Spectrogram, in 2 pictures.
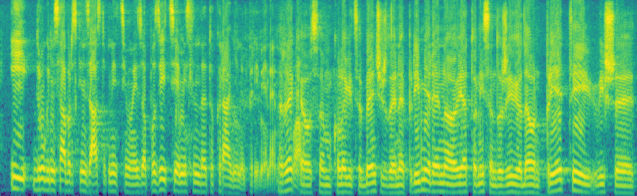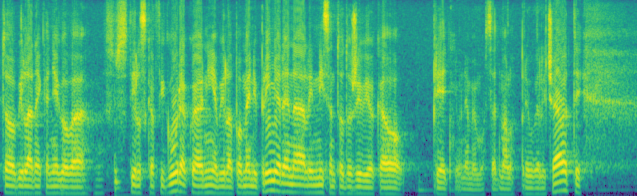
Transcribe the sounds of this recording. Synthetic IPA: id̪ɾuɡimsaːboɾskimzaːst̪upnit̪simaizo̞pozit̪sijemislimd̪aet̪o̞ːkɾʔa̰jɲinḛpɾḭmjḛɾḛnɾḛkaosamko̞le̞ːɡit̪sebent͡ʃit͡ʃd̪ajenepɾimje̞ɾe̞nojaːt̪o̞niːsamd̪oʒiːʋio̞d̪ao̞ːnpɾjeːt̪iʋiʃejjet̪o̞ːbiːlˠane̞kaɲe̞ɡo̞ʋa | st̪ilskafiɡuːɾako̞janijebiːlˠapo̞me̞nipɾimjeɾe̞naaliniːsamt̪o̞ːd̪o̞ʒiːʋio̞kao̞ | pɾjeːt̪ɲṵne̞mojmosad̪malo̞pɾeuʋe̞lit͡ʃaːʋat̪i

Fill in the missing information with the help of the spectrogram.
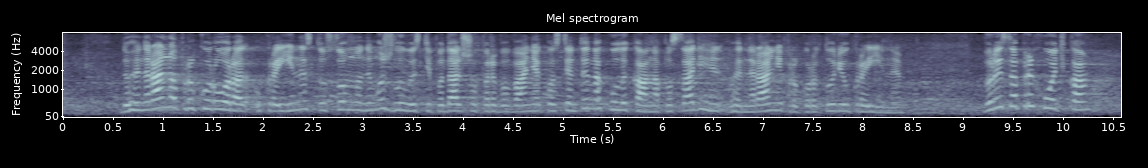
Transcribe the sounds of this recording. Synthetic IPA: d̪ɔɦe̞neɾɑlʲnɔɦɔpɾɔkʊɾɔɾɐukɾɐjinɪst̪ɔsɔwnɔnemɔʒlˠɪʋɔsʲtʲipɔd̪ɑlʲʃɔɦɔpe̞ɾebʊʋɑnʲːɐkɔnst̪ɐnt̪ɪnɐkʊlˠɪkɑnɐpɔsɑdʲiwɦe̞ne̞ɾɑlʲnʲijpɾɔkʊɾɐt̪uɾʲiʊkɾɐjinɪ | bɔɾɪsɐpɾɪxɔtʲkɐ

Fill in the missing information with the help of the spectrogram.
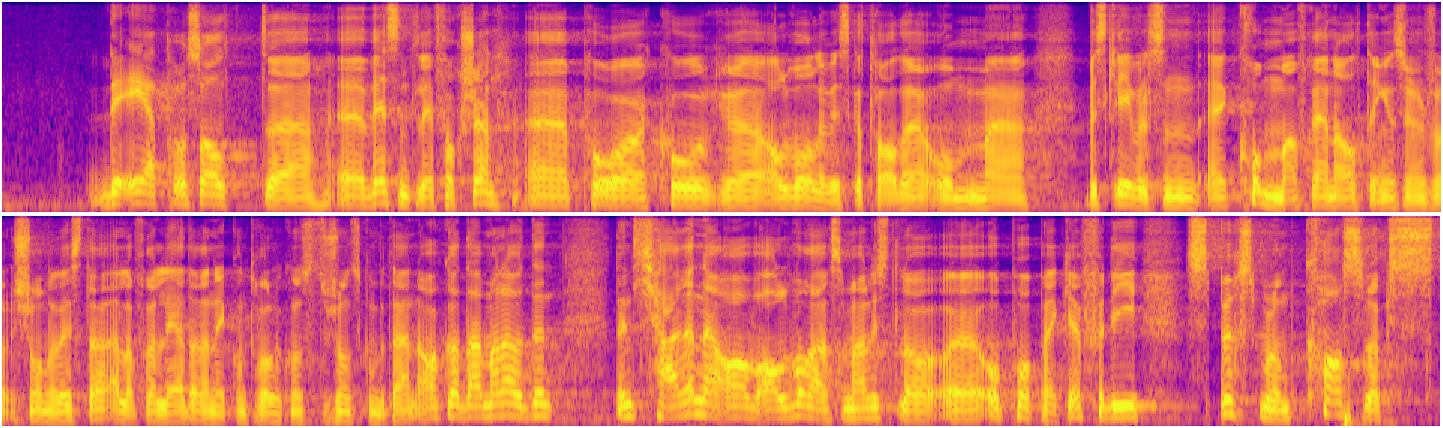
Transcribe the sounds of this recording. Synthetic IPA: d̪ɛʔɛt̪ʰɾɔsɑlt̪ | ʋeːsənt̪lɪəfɔʁʂɛlpʰɔkʰʊɾɑ̰lʋoːɾlɪʋiskɑt̪ʰɑ̰ːd̪ɛʔɔ̰m | bəskɾiːʋəlsn̩kʰɔmːəɾfʁɑɛnɑ̰lt̪ʰɪ̰ŋːənsɔʂʊɾnɑlɪst̪əɾɛ̰lːəɾfɾɑleːd̪əɾənəɪkʊnt̪ʰɾɔ̰lːɔkʰʊnst̪ɪ̥t̪ʉʂuːnskʊmɪt̪ʰeːənʔɔ̰ɑ̰kːʊɾɑt̪̚d̪æɾmɛnəd̪ɛn | d̪̥ɛnçæɾənə̰ʔɑʋɑlʋɔɾəɾsɔmɪhɑlʏst̪ʰɪlɔ̰ɔ̰pʰoːpeːkəfɔd̪iːspœʁsmoːləɔmkʰɑːslɑks

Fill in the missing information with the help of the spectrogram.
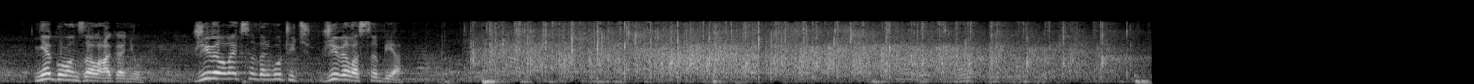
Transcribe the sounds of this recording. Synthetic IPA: ɲeɡoʋo̞mzalaːɡaɲu | ʒiːʋeoale̞ksand̪aɾʋut͡ʂit͡ɕʒiːʋelˠasr̩bija̰

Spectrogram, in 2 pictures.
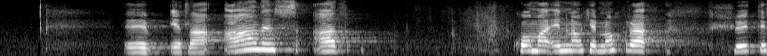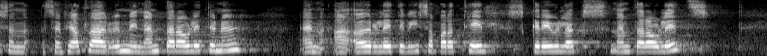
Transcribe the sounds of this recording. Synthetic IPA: jɛɦɛt̪laaːðɛnsað | kʰɔːmaɪnːawçɛːɾnɔhkɾa | l̥ʏːt̪ɪsɛsɛmfjat̪laðɛɾʏmːinɛmt̪aɾawlɪt̪ɪnʏ | ɛna̰ðœ̰ðɾʏleːt̪ɪviːsapaːɾat̪ʰɪlskɾɪːvlɛxsnɛmt̪aɾawlɪt̪s

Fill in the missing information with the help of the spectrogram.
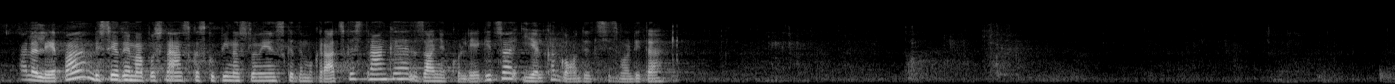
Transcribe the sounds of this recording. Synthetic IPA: xʋaːlaleːpabɛseːd̪ɔimaːpɔslaːnskaskupiːnaslɔʋeːnskɛd̪ɛmɔkɾʔa̰ːt̪skɛst̪ɾaŋkɛzaːnʲakɔleːɡit̪sajeːlkaɡɔːd̪ɛt̪sizʋoːlit̪ɛ

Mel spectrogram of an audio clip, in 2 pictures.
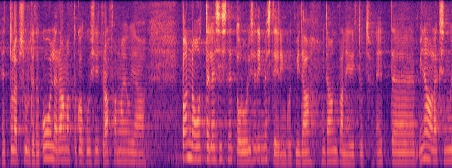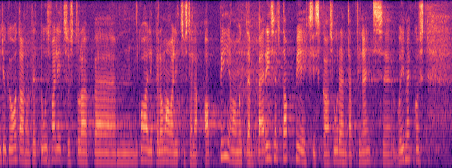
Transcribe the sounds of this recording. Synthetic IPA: e̞t̪ːule̞b̥sulɡed̪̥ɑko̞ːleɾɑːmɑt̪ːuko̞ɡ̥usid̪̥rɑhɑmɑjujɑ | pɑnːɑo̞ːt̪ːe̞le̞sisne̞ːd̪̥o̞lulise̞d̪̥inve̞st̪e̞ːɾiŋɡ̥ud̪̥mid̪̥ɑmid̪̥ɑo̞nplɑne̞ːɾit̪ːˑud̪̥e̞t̪ːminɑo̞le̞ksinmujd̪̥uɡio̞ːd̪̥ɑnud̪̥e̞t̪ːuːsvɑlʲit̪sust̪ulɛb̥ | ko̞ɦɑlikːˑe̞leo̞mɑvɑlʲit̪sust̪e̞lḛɑpːijɑmɑmɤt̪le̞npæɾise̞lt̪ːɑpːie̞hksiskɑsuːɾe̞nd̪̥ɑb̥finɑnʲtsvɤjme̞kːust̪

